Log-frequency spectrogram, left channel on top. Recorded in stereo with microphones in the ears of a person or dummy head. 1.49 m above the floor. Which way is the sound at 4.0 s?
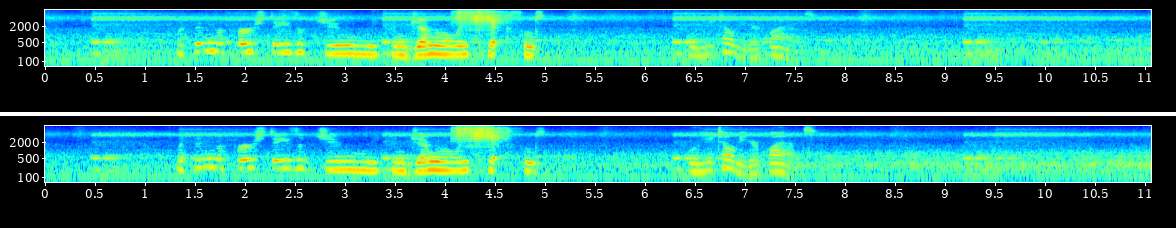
30° right (ahead or behind).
